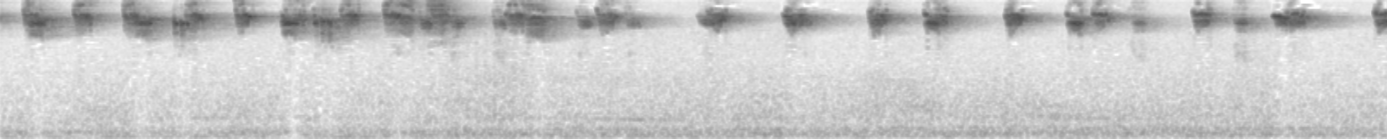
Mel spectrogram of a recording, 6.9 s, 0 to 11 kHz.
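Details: Growing Black Redstart chicks, feathered and hungry, begging in their nest in Portugal on 17 May 2020: quick series of shrill, hissing chirps, tightly packed at first, then more spaced.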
